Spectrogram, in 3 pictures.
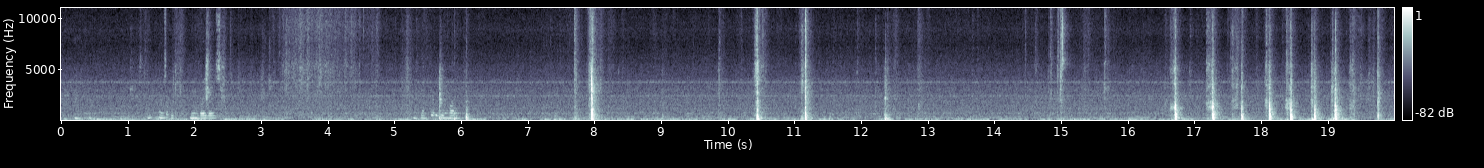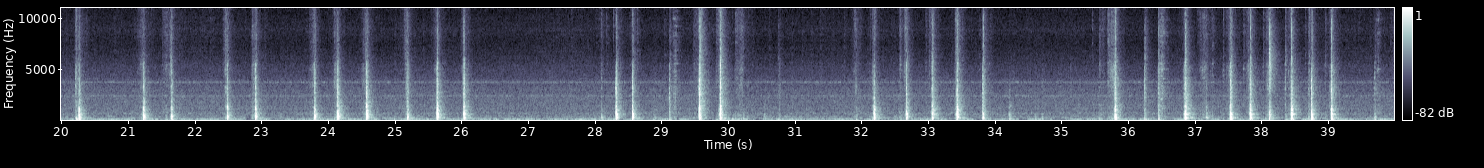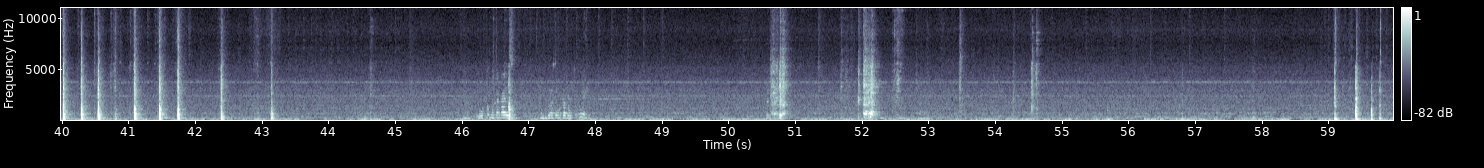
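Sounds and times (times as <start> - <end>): knife chopping on cutting board: 10.4 - 11.3, 16.6 - 20.4, 21.2 - 21.8, 22.4 - 23.1, 23.7 - 26.2, 28.1 - 30.2, 31.9 - 34.0, 35.6 - 39.2, 40.0 - 42.5.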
